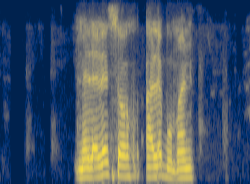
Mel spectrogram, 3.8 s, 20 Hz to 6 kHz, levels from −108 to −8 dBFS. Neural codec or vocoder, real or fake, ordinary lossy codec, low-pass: vocoder, 22.05 kHz, 80 mel bands, Vocos; fake; Opus, 24 kbps; 5.4 kHz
